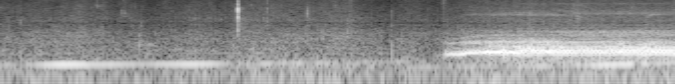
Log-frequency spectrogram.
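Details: Trapped beech marten bursts into a loud, sustained, low harmonic growl after nearly three seconds of quiet hum, with a faint background drone.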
